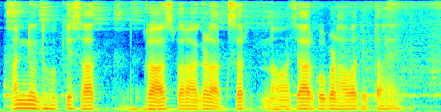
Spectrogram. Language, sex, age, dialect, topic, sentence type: Hindi, male, 18-24, Awadhi Bundeli, agriculture, statement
